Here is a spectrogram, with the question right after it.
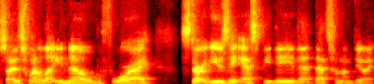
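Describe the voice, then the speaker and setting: An American-accented man speaks at a fairly quick pace. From New York. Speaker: real estate investor and presenter. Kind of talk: webinar presentation. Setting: recorded webinar. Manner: fast.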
